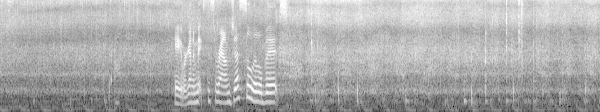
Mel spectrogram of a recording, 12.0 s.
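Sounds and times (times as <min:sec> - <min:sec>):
food sizzling in a pot: 0:00.0 - 0:12.0
wooden spoon knocking against pot: 0:09.2 - 0:10.5.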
